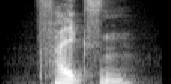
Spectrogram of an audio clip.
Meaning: to smirk, to grin or laugh in a gleeful or gloating manner
- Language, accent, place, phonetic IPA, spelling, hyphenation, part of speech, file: German, Germany, Berlin, [ˈfaɪ̯ksn̩], feixen, fei‧xen, verb, De-feixen.ogg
